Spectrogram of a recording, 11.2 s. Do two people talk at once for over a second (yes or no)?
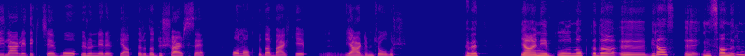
no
